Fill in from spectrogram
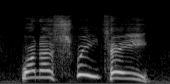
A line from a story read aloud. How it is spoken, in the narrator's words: shouted Wentworth on automatic sweetie pilot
